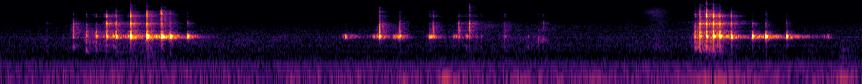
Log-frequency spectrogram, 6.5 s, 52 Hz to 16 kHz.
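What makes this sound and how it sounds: A wooden stick is scraped along the ridged back of a hand-sized, hollow, carved wooden frog guiro. Three quick scraping runs produce rattling, ratchet-like croaks with a woody, hollow tone centered around 1.3 kHz and bright overtones. Brief silences separate each run.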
